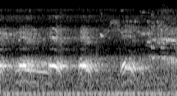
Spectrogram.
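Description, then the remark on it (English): A seagull calls out in a series of about four short, harsh, mid-pitched cries, evenly spaced, over a steady low background hum. “And if any of you speak seagull or dog, which I imagine he's actually saying shut up, yeah, let me know what they're saying.”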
